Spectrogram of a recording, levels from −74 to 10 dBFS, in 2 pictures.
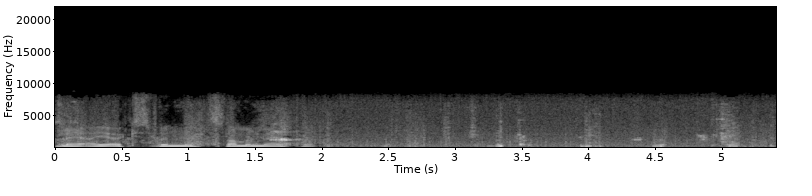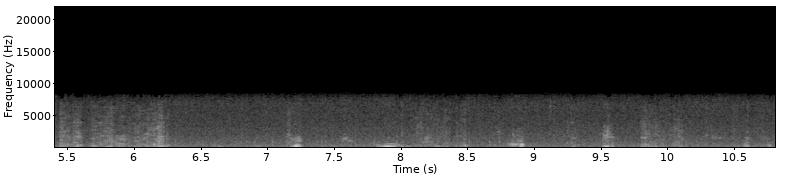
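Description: An echo canceller likely caught in double talk turns the talker down along with the echo, so the speech is suppressed in double talk: from 0.49 to 0.95 s it sinks by roughly 15 dB, then from 1.11 to 1.99 s dips more gently, by a few dB.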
